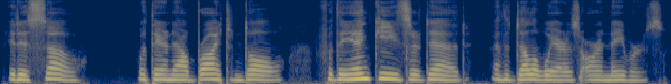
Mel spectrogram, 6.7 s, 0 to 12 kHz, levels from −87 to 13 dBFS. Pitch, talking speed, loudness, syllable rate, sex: 190 Hz, 190 wpm, -18 LUFS, 5.3 syllables/s, female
